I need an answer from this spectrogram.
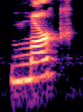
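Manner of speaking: ordinary talk, nothing marked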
